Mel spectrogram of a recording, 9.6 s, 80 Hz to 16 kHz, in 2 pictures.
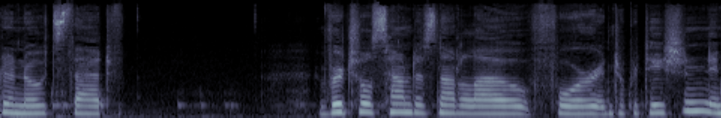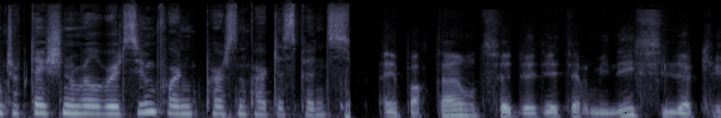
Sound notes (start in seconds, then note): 3.7 speaking french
